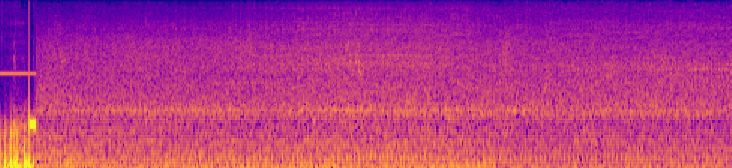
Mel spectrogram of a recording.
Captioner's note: traffic humming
